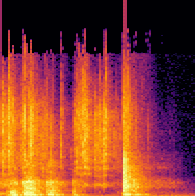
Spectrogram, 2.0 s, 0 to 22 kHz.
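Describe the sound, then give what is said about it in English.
Twelve dice are rolled, rattling and clattering across a hard surface in a quick burst of clicks, with one last sharp knock before they settle into quiet, fairly loud. “I'll try not to roll 4 ones out of 12 dice.”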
